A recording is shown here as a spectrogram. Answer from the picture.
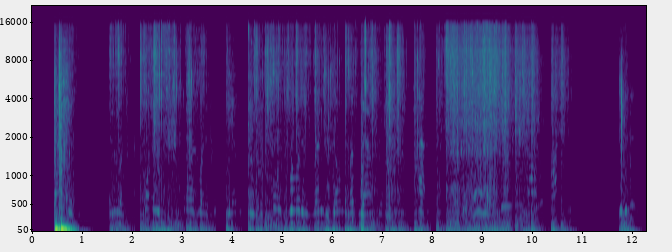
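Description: A single loud thump about half a second in, then soft, intermittent crinkling and tearing of foil trading-card pack wrappers as packs are opened and handled.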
